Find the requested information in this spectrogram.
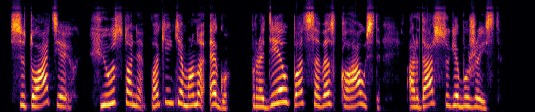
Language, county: Lithuanian, Kaunas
